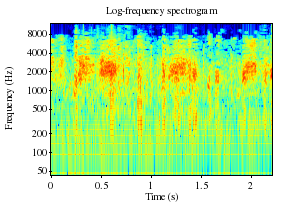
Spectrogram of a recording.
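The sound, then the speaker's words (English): Ducks quacking at a park pond: many loud, raspy quacks overlapping in a dense, continuous chorus with no pauses. “There wasn't a pond here before. There is one now. There are ducks too.”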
